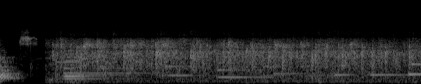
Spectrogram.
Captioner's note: applause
